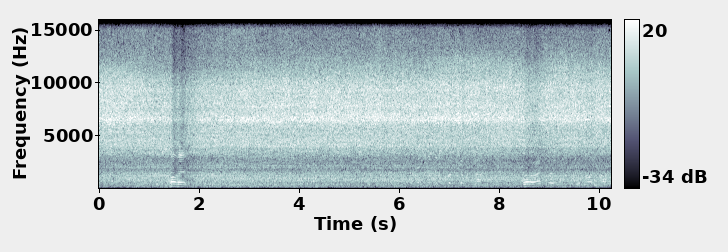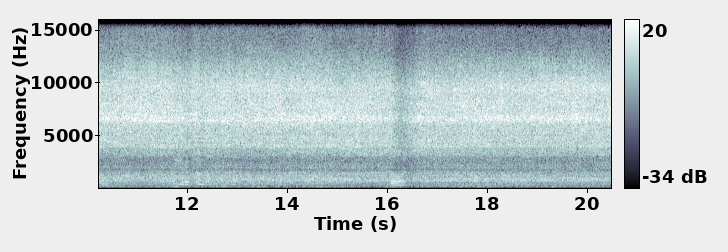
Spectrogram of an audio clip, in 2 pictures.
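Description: A steam locomotive hisses steadily while standing in a large echoing hall.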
